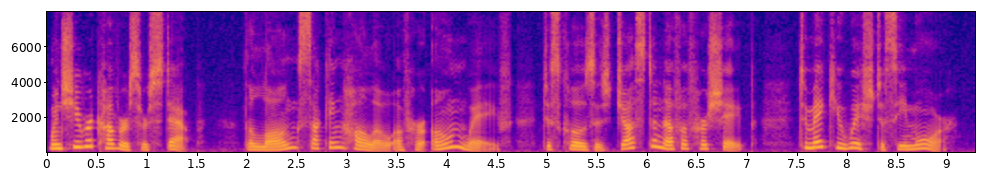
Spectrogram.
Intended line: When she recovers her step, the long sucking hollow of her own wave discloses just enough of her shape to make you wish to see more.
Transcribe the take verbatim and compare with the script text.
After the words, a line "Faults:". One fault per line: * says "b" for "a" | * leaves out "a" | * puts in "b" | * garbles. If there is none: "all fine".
When she recovers her step, the long sucking hollow of her own wave discloses just enough of her shape to make you wish to see more.
Faults:
all fine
